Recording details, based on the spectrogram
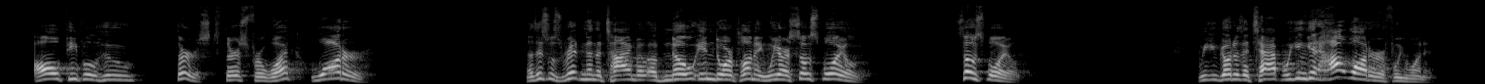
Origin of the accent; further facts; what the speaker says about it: Wales, United Kingdom; I don't have any Jewish blood in me. I'm Welsh.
